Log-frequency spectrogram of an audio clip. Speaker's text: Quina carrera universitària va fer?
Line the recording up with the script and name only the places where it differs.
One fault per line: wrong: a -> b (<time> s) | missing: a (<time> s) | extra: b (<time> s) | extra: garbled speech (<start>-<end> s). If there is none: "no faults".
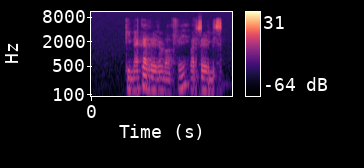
missing: universitària (1.1 s)
extra: garbled speech (1.5-2.0 s)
